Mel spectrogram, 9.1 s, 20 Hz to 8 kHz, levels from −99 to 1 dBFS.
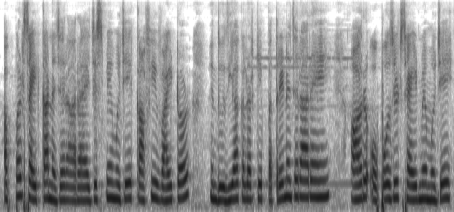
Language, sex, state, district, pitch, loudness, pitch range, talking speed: Hindi, female, Maharashtra, Mumbai Suburban, 210 Hz, -16 LUFS, 200-230 Hz, 170 wpm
